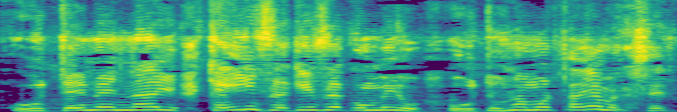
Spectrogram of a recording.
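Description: A man's voice: very high voice, fast. A man, ranting and hurling repeated insults during a phone livestream. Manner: insulting, repetitive, mocking. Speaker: social media livestreamer.

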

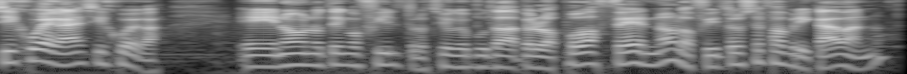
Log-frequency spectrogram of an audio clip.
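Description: A man's voice: a little high, racing, a bit bright, a little hiss or hum. Casual young man from streaming games. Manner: casual, chatty, asks chat often, swears. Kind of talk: gaming livestream commentary.

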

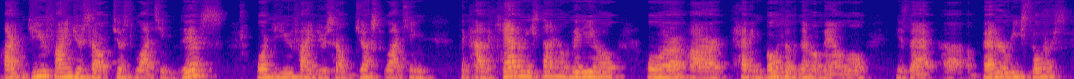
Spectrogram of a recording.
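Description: A man's voice: on the high side, measured pace, mellow. A middle-aged man teaching informally in a classroom, slightly muffled as he speaks through a face mask. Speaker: high school calculus teacher. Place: indoor classroom in front of a chalkboard. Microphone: fixed microphone a few steps away. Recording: roomy classroom echo, distant microphone.

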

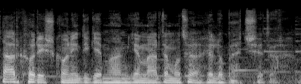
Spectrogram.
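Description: A man's voice: deep voice, steady tone, lightly acted. An actor dubbing a heartbroken young man, resigned to a lost love, in a TV drama dub. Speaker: grandson. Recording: dubbed voice over loud music.

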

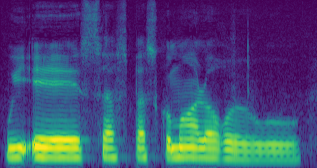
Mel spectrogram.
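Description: A man making a casual inquiry over the phone, halting and earnest in his delivery. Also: mid-range voice, fairly even intonation, mellow, smooth. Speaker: prank caller. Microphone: telephone call. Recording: noisy telephone prank recording.

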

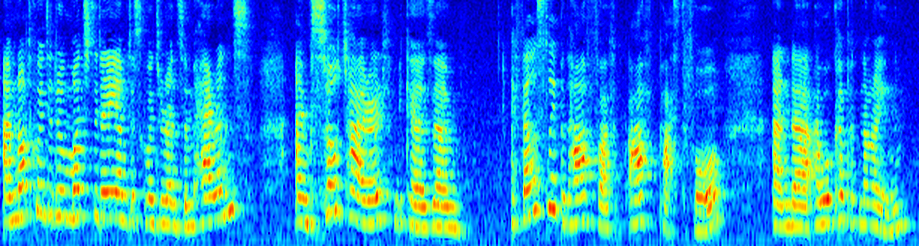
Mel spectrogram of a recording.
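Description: A beauty vlogger in her twenties, speaking with a Portuguese accent, rambles and pokes fun at herself while doing her makeup in her bedroom for a chatty get-ready-with-me vlog. Her voice sits a little high, with a measured pace and a bright, forceful tone. The mic is far away, so the sound is roomy.

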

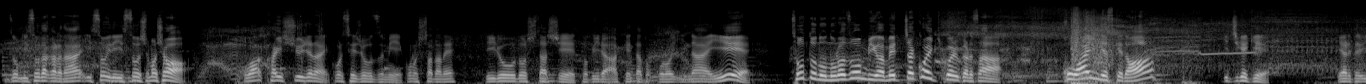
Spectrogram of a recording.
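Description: Male game streamer, high and lively delivery, swings from mumbling to yelping, game music underneath. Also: fairly quick, noisy background. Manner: animated, talks to himself, jumps from muttering to excited outbursts. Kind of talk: let's play commentary.

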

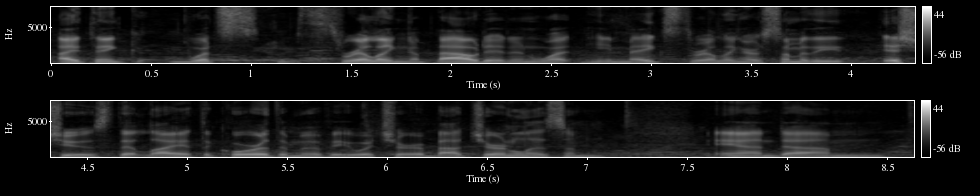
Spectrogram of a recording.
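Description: A man giving a red carpet interview, thoughtful and emphatic, pausing to find his words. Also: lowish voice, little pitch movement, fairly bright tone.

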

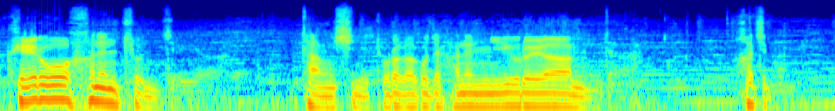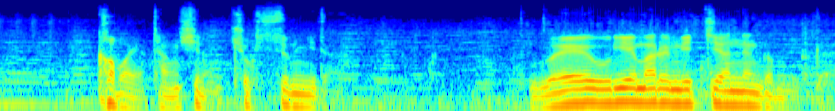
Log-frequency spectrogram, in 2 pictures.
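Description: An actor playing a composed, persuasive otherworldly envoy in a video game, speaking formally and gravely. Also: male voice, low-pitched, lively intonation, moderate pace, pauses often, music in the background. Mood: solemn, persuasive. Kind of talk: dramatic game voice acting.

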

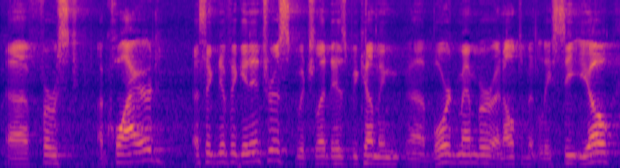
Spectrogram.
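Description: A middle-aged man hosts a live panel, pausing often with filler sounds as he talks to the room. His voice sits at an ordinary pitch. A faint hum of ambient noise runs under the recording. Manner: halting, many filler sounds, polls the audience. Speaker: panel moderator. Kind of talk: hosting a live panel discussion.

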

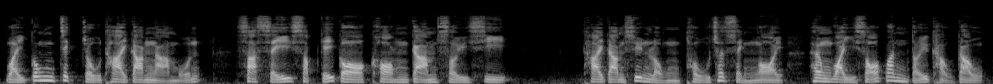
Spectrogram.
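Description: With a Hong Kong Cantonese accent, a man delivers formal, measured scripted narration for a historical radio drama. His voice is lowish and a bit bright.

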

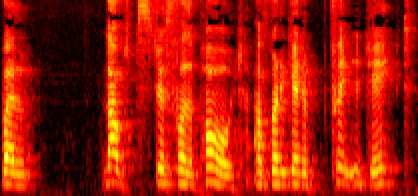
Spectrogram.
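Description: A woman's voice: mid-range voice, steady tone, measured pace, a little mellow. A young woman, chatting casually while eating on camera and repeating herself as she rambles. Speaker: food vlogger. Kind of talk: casual mukbang chat.

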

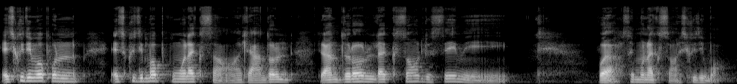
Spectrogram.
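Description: A man's voice: mid-range voice, expressive, a little fast. A man voicing a hesitant adult tractor driver who speaks with a put-on odd accent and stumbles over his words. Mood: insistent, apologetic. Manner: hesitant, stumbling with many fillers. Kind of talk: toy figure film role-play.

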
